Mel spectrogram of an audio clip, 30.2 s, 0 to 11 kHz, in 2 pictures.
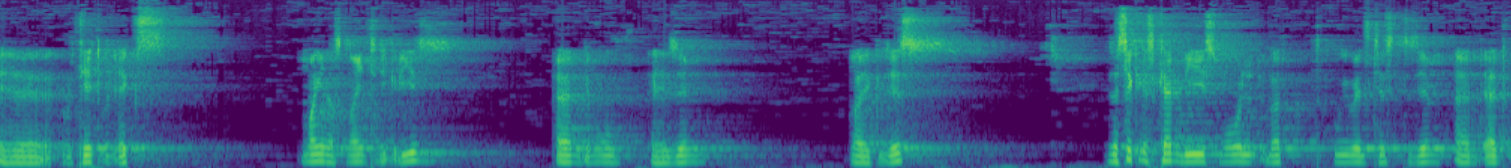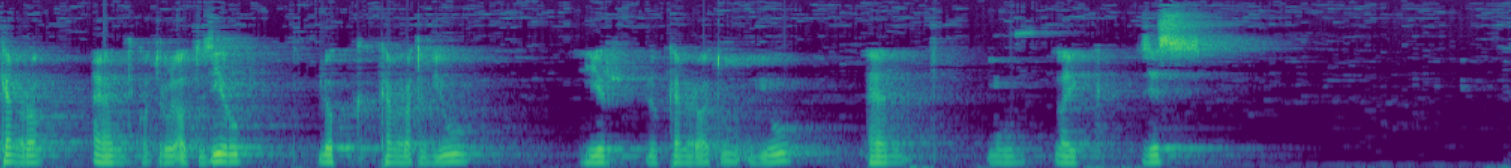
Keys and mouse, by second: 0.0 r, 4.0 z, 4.8-6.4 middle drag, 5.7 z, 6.4-8.9 drag, 10.1-10.9 typing, 12.0 z, 13.6 shift+a, 16.0 ctrl+alt+KP_0, 17.1 n, 19.2 middle click, 20.2-24.3 drag, 22.9 n, 25.0 KP_4, 25.2 KP_4, 25.4 KP_4, 29.1-30.2 middle drag.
